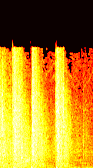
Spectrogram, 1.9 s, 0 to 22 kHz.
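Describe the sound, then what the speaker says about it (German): Gunfire in the video game Uncharted 3: three sharp, loud shots spaced roughly half a second apart, each with a reverberant tail, over a steady game background with no voices. "Ah, ich schieße einfach."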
